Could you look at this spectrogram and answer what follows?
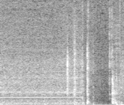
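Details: Flood-damaged Rolls-Royce Cullinan power seat, where backrest and headrest move but fore-aft does not: a steady electric motor whir just under a second, then stops with a few clicks; seat motor running normally.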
